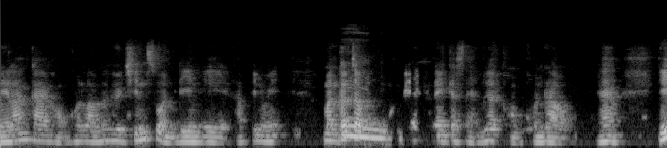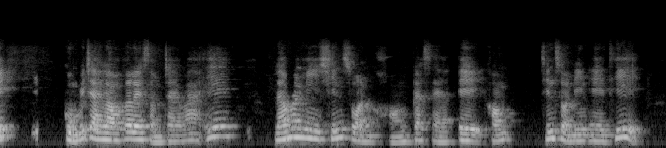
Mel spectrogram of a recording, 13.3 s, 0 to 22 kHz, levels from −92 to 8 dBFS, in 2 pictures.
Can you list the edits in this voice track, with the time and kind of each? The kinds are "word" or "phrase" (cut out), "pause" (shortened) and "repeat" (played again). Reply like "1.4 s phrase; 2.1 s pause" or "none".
none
